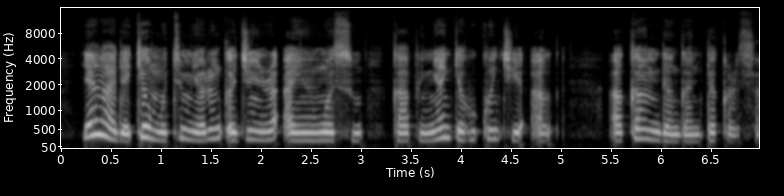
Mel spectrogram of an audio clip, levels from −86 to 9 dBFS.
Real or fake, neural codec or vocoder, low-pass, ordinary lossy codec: fake; vocoder, 44.1 kHz, 128 mel bands, Pupu-Vocoder; 14.4 kHz; none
